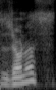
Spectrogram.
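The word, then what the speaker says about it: Jonas: the casting g g Jon is it pronounce zonas does he pronounce it that way or yo yonas yonas okay um like like cing him did you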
